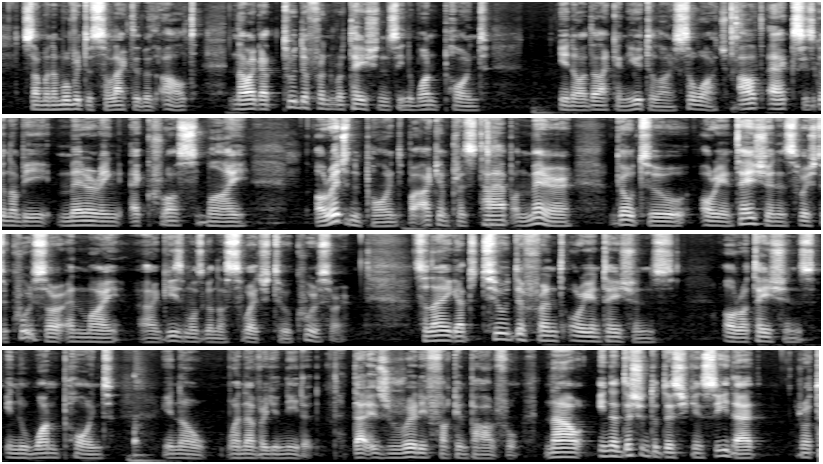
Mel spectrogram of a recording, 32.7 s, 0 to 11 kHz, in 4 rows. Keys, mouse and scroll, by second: 1.4 alt+click, 2.0 alt+middle drag, 5.4 middle click, 6.6 shift+middle click, 7.3 alt+x, 8.1-9.2 middle drag, 13.1 Tab, 14.4 Tab, 14.4 click, 16.6 click, 17.4-20.5 middle drag, 27.2-27.7 middle drag, 29.2 right click, 29.8 typing.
